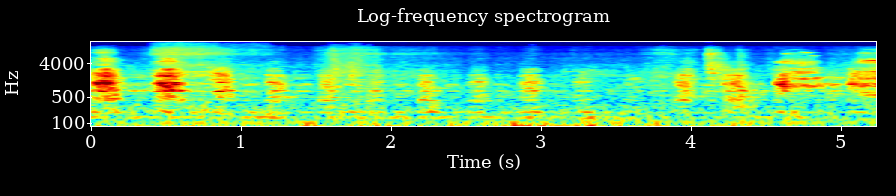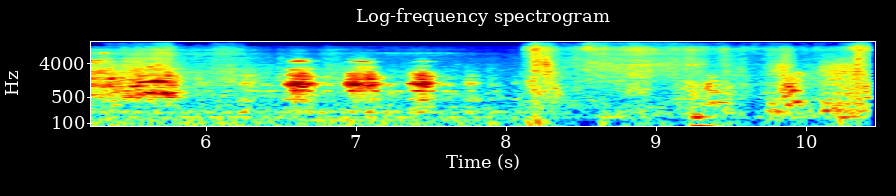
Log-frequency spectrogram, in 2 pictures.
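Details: German Shepherd Dog in labour, delivering a litter of seven puppies indoors; rapid, irregular breathy panting bursts come steadily across the clip, joined by soft rustling and a faint murmur of human voices.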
